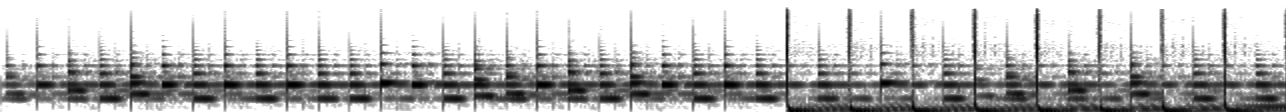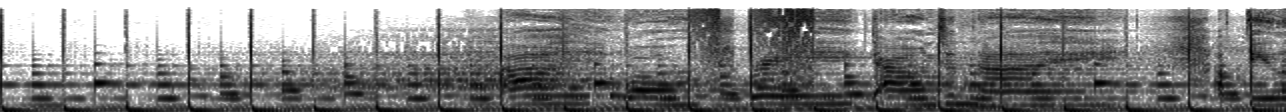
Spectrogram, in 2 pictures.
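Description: An electronic dance track plays on a radio program: a bright, plucky synth melody opens alone, then a loud, steady four-on-the-floor kick and heavy bass come in around six seconds. High sweeps and effects build toward the end.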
